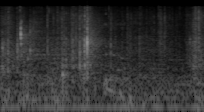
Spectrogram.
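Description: A slice of pizza being pulled from its cardboard box and set on a plate: quiet rustling and handling noise with two short clicks, one just after the start and a sharper one a little before the middle.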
